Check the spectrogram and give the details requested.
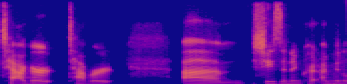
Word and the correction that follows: Teichert: Okay. It's Teichert. – Okay. – Tykert, Minerva Tykert.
